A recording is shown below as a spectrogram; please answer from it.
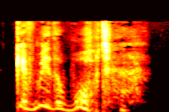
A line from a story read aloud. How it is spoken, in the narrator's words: gasped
